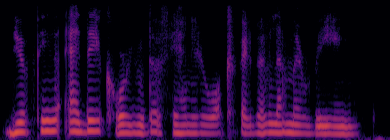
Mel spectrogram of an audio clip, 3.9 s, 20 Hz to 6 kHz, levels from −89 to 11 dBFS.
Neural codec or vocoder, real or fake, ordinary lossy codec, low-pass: codec, 16 kHz in and 24 kHz out, 0.4 kbps, LongCat-Audio-Codec, four codebook decoder; fake; none; 5.4 kHz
